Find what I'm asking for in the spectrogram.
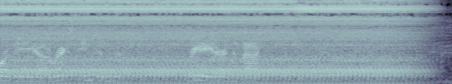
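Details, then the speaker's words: REX range-extender engine running in emissions/charging mode, rear hatch open: steady drone with soft regular rubbing tick about four a second from leaf debris caught in the REX fan cage, not the AC compressor. "So if you're hearing this strange sound, it's not necessarily the air conditioning compressor going out. It sounds like there's something that's caught in the fan"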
